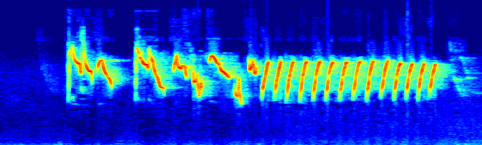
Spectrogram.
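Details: Indonesian white-eye in canary-style burst song, meant to stir reluctant birds into singing: high warbled, twisting phrases that break into a long, fast, evenly pulsed trill, with no other sound behind it.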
